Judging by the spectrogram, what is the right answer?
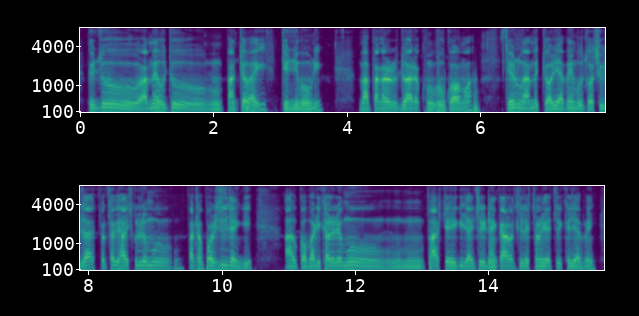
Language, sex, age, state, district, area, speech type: Odia, male, 60+, Odisha, Dhenkanal, rural, spontaneous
